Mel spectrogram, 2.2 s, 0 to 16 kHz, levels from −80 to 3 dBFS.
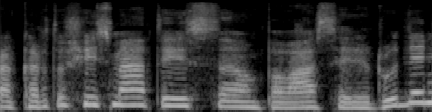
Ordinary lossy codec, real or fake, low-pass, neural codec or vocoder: AAC, 48 kbps; fake; 14.4 kHz; vocoder, 44.1 kHz, 128 mel bands, Pupu-Vocoder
